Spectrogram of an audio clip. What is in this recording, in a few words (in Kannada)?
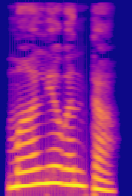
"ಮಾಲ್ಯವಂತ", Kannada; mālyavanta; noun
